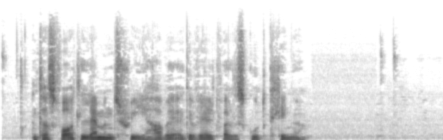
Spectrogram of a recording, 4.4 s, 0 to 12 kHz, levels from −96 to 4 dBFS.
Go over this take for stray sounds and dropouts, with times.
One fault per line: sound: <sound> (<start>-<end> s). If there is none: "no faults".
no faults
